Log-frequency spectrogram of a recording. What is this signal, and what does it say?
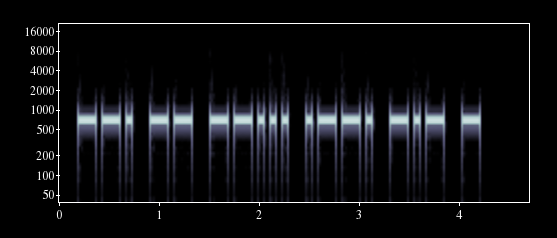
Morse code, heard as a keyed tone, about 20 wpm, 700 Hz. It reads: GM7PKT
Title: 2023 SOTA Activator Call Signs - 20wpm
